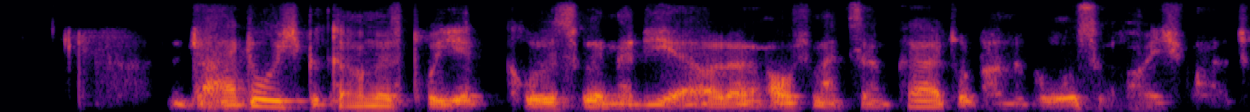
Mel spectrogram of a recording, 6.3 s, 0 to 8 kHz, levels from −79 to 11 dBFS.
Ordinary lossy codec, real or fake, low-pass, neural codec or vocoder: Opus, 32 kbps; fake; 7.2 kHz; codec, 16 kHz, 1 kbps, X-Codec, HuBERT features, trained on general audio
